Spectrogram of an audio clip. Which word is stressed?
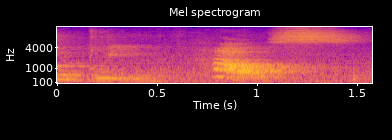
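house. The stress falls on the word house. It is a house painted green. "a noun phrase"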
